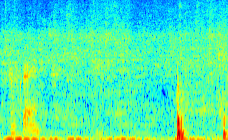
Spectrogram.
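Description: Steady hiss of wet, freshly washed mopane worms sizzling in a pan back on the fire, with a short low knock near the end.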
